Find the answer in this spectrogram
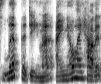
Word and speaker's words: lipedema: you're saying it wrong I kept saying I believe I have lip adeema and I want to get a pump and um and she says well you're saying it wrong and she just kept pressing me that it was lymphadema and I said no it's lipedema I know I have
